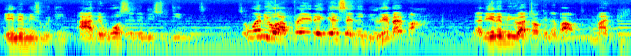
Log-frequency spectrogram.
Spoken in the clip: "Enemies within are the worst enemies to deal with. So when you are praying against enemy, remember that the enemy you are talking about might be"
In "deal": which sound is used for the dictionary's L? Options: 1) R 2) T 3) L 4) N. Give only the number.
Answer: 4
